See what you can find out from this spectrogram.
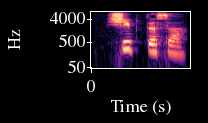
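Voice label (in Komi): "сиптӧса", Komi, female; kpv audio dict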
